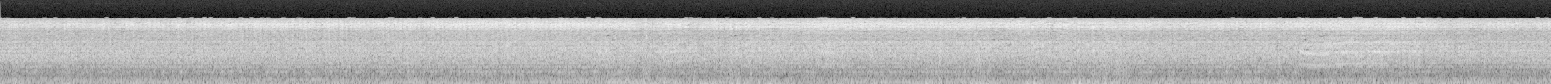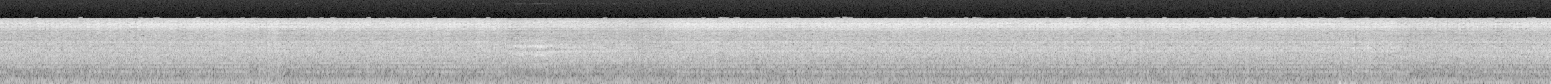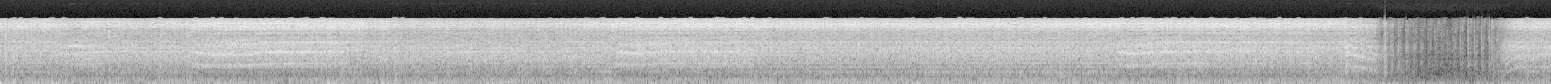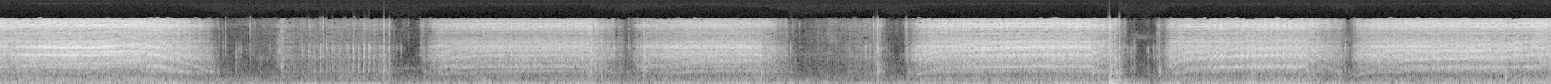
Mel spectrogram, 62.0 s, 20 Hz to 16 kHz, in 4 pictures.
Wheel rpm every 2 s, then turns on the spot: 230, 230, 240, 230, 230, 230, 230, 230, 230, 230, 230, 230, 230, 230, 230, 230, 220, 230, 230, 230, 230, 230, 130, 140, 70, 30, 80, 50, 110, 90, 120.
54-56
